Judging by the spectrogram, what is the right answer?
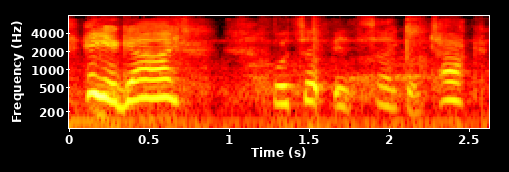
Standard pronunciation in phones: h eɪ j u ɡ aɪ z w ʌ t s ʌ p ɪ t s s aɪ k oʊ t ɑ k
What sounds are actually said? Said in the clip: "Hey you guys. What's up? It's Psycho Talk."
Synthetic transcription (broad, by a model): h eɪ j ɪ ɡ aɪ w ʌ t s ʌ p ɪ t s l aɪ k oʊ t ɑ k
